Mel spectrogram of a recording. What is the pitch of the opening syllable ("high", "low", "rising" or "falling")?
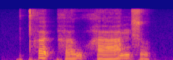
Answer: high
